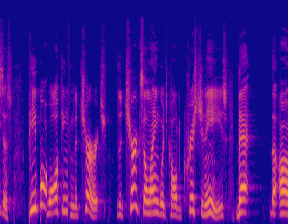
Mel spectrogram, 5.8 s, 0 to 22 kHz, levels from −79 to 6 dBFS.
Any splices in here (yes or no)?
yes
